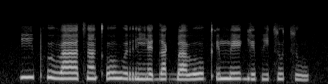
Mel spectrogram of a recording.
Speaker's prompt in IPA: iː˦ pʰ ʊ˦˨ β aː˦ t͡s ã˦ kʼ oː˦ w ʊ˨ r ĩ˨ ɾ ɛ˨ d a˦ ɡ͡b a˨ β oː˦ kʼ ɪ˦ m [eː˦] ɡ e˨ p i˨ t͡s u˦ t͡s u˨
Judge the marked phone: correct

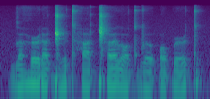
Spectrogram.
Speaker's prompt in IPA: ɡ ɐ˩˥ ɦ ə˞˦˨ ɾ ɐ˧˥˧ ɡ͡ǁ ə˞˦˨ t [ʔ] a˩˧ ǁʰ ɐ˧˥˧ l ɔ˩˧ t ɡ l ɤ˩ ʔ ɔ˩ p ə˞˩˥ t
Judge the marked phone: incorrect: h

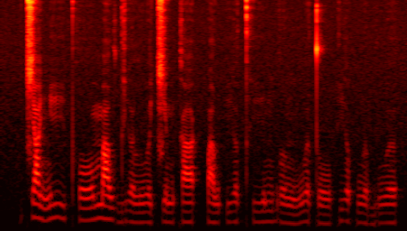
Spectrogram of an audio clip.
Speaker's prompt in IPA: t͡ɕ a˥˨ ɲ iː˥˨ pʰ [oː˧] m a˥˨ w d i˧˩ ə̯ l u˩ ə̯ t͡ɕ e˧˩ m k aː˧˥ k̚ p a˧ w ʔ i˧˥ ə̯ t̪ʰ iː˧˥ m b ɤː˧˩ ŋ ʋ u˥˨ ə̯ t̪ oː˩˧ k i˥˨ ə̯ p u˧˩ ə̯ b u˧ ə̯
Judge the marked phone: incorrect: oː˧˥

